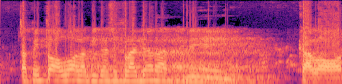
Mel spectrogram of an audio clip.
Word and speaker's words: Allah: Lailahaillallah ya bener nggak Allah Allah Allahu itu bukan lagu India ya Allah itu dzikir Masya Allah saya orang sudah bacanya Allah itu bukan dia lam ketemu lam Allah harus disambung bukan mati Allah secara huruf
